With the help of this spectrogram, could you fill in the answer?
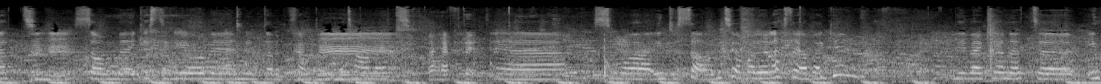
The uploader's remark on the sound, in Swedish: Vi sitter i baren på Balzac. Det är livat men för den som tar sig igenom den upprymda ljudnivån i bakgrunden.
